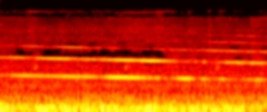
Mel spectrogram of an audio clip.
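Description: An emergency-vehicle siren wailing, its pitch sliding slowly down, heard from inside a moving car over steady road rumble.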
